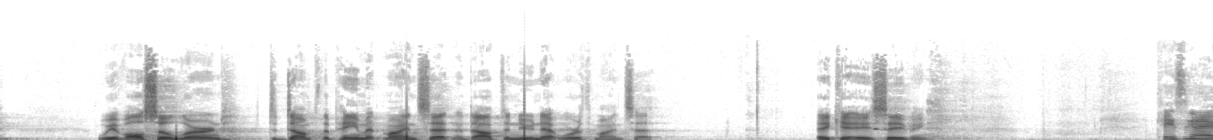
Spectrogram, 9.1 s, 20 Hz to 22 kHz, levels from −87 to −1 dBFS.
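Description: Three loud pops hit the speech, at 1.32 to 1.34 s, 3.05 to 3.07 s and 3.93 to 3.95 s. Each is a single sharp click, somewhere around 20 dB above the voice, which carries on underneath. They're likely electrical spikes from a switch, connector or static discharge.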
